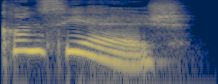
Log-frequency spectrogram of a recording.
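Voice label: "concierge", British English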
